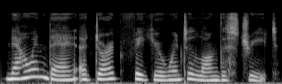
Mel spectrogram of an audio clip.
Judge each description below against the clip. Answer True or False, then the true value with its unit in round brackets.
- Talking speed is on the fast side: True (210 wpm)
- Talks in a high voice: True (235 Hz)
